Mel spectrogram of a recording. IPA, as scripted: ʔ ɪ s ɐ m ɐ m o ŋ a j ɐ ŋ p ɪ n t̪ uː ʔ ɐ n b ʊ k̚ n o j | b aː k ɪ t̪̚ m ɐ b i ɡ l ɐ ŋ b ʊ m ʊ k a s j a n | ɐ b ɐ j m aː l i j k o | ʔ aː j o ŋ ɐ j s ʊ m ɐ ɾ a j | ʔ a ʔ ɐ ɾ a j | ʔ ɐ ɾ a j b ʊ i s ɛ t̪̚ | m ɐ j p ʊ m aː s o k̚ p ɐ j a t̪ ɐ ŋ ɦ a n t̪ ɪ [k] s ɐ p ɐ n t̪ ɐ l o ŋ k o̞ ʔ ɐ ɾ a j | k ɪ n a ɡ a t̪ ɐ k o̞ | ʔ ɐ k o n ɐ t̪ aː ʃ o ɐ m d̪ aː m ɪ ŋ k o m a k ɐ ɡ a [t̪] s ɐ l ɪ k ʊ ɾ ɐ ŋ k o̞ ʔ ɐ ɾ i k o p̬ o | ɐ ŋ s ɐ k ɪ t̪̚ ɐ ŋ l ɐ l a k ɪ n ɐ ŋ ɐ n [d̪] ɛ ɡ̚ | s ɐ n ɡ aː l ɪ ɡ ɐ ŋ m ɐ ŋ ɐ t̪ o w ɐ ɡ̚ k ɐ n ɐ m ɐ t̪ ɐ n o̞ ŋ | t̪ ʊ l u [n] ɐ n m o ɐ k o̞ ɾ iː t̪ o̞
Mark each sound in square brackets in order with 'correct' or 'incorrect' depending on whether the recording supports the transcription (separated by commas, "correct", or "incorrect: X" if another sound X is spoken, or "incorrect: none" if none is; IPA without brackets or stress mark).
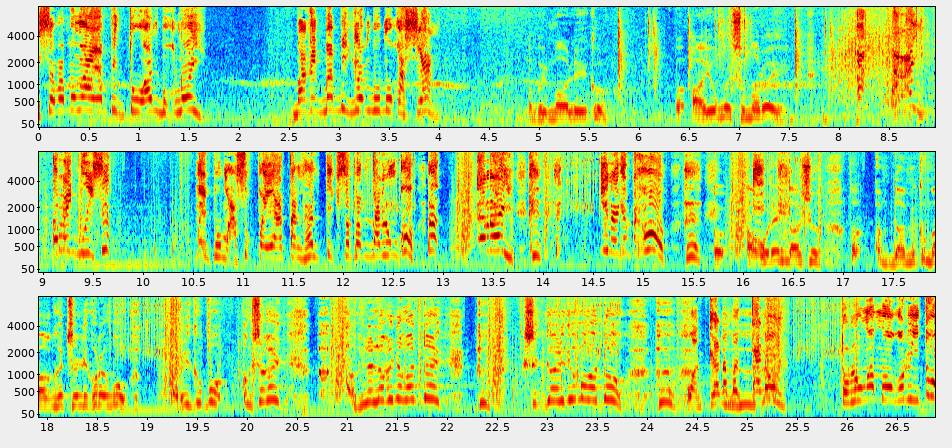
correct, correct, incorrect: t̪, incorrect: ŋ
